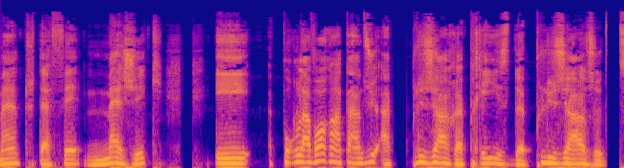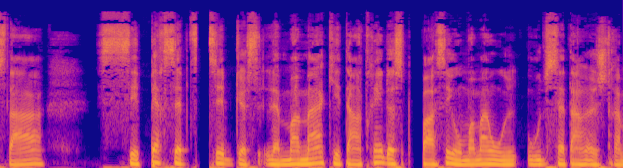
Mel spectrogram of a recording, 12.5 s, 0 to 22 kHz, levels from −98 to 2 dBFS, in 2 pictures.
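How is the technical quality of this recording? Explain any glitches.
The speech is interrupted by a regular series of short silences. There is a gap at a join of encoded pieces at 1.80, 3.93, 6.07, 8.20 and 10.34 s, each about 130 to 136 ms long. The first of these with words around it falls between "pour l'avoir entendu à" and "plusieurs reprises de plusieurs". Separately encoded pieces were joined without trimming, so encoder delay and final-frame padding remain. Unlike random dropouts, these gaps recur exactly every 2 s, and speech resumes where it stopped.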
